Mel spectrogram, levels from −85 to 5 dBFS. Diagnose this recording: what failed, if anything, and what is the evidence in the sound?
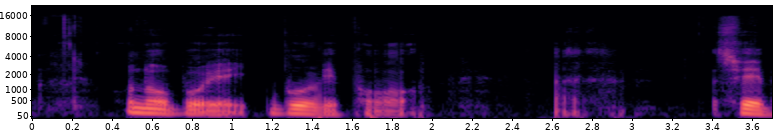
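The network stage failed: repeated packet loss (robotic sound) from 1.39 to 3.27 s, with around twenty dropouts covering about 760 ms, the longest 140 ms. Each hole was concealed by stretching the preceding sound, so the speech turns choppy with pieces missing.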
